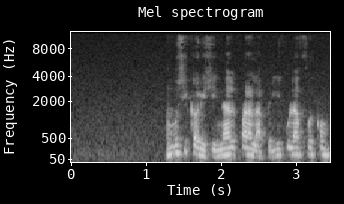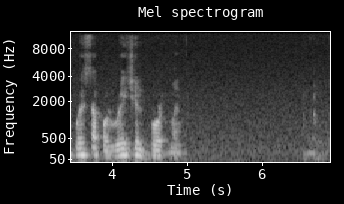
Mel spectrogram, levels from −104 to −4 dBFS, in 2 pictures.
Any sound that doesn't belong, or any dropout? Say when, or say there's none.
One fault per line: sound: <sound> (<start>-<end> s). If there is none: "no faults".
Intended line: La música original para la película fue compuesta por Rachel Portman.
no faults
